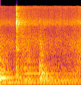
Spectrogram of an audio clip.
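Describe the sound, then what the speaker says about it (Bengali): Marinated chicken for chicken tarka is stirred in a pan at home: two brief spoon scrapes over a faint, low sizzle, with no talking. "একবার নেড়ে নেড়ে দেখতে হবে, না হলে আবার মাংসটা লেগে যেতে পারে।"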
